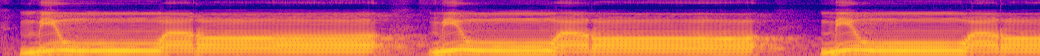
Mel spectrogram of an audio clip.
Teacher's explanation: Nunnya dibaca waw, dileburkan ke huruf setelahnya. Huruf setelahnya di sini ada huruf waw.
